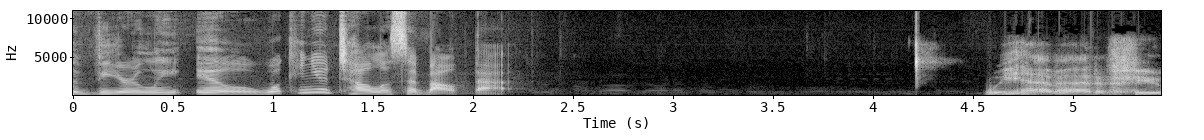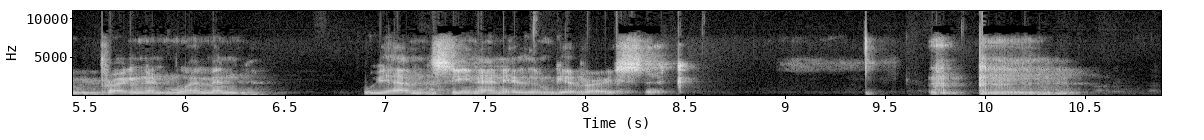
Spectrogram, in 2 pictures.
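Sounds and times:
speech: 0.0s - 2.2s, 4.6s - 8.6s
person coughing: 9.7s - 10.6s
rough throat-clearing hack: 9.7s - 10.6s.

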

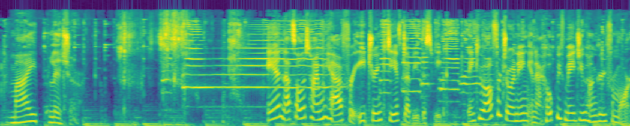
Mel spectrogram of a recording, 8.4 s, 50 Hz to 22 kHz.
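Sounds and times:
speech: 0.1s - 1.2s, 3.6s - 8.3s
crunching of a Flamin' Hot Cheeto being chewed: 1.5s - 3.3s.

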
